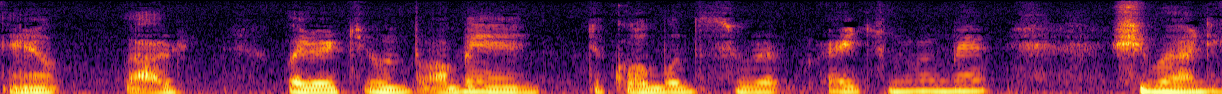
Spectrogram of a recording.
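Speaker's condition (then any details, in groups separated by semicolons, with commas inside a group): Cerebral palsy; present since birth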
